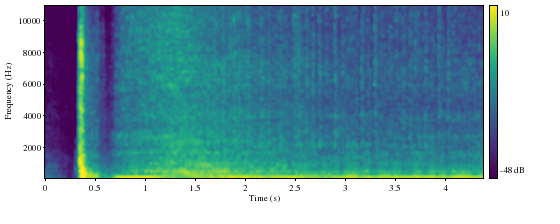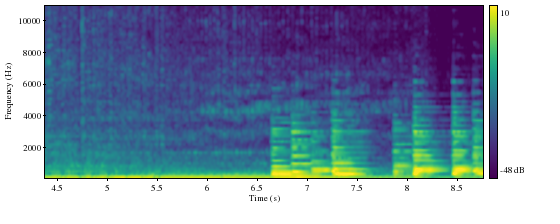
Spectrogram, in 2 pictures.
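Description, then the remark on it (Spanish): A blue classic car used as a taxi in Cuba, known as an almendrón, turns over, catches and revs, then settles into a steady rumbling drive, with a few short tonal horn-like or musical notes popping up near the end. “Esos carros clásicos que sirven como taxi se les conoce como almendrones o máquinas.”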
